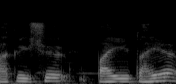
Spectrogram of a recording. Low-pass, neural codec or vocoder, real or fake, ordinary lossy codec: 7.2 kHz; none; real; MP3, 48 kbps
